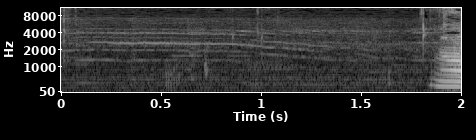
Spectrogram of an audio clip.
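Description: Faint television cartoon audio with thin gliding tones, then a woman's drawn-out "ah" starting near the end.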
